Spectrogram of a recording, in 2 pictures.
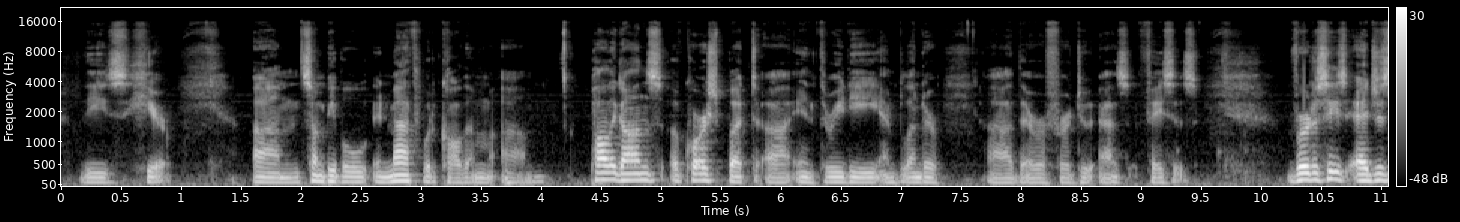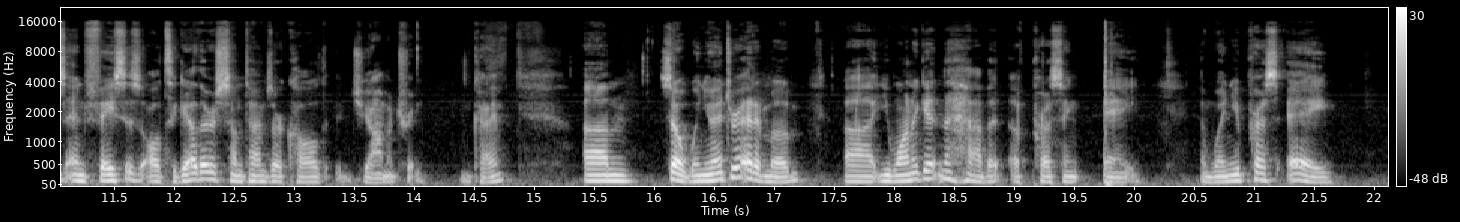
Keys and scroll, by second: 19.7 a.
